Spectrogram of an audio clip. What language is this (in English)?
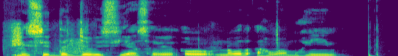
Somali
